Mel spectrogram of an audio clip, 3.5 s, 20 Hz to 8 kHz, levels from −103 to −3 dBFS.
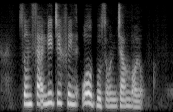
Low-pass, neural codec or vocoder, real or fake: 7.2 kHz; codec, 16 kHz, 0.5 kbps, FreqCodec, larger model; fake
